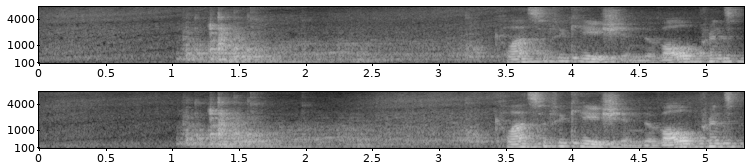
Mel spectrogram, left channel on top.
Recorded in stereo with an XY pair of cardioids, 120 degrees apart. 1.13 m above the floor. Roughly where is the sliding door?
Ahead.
